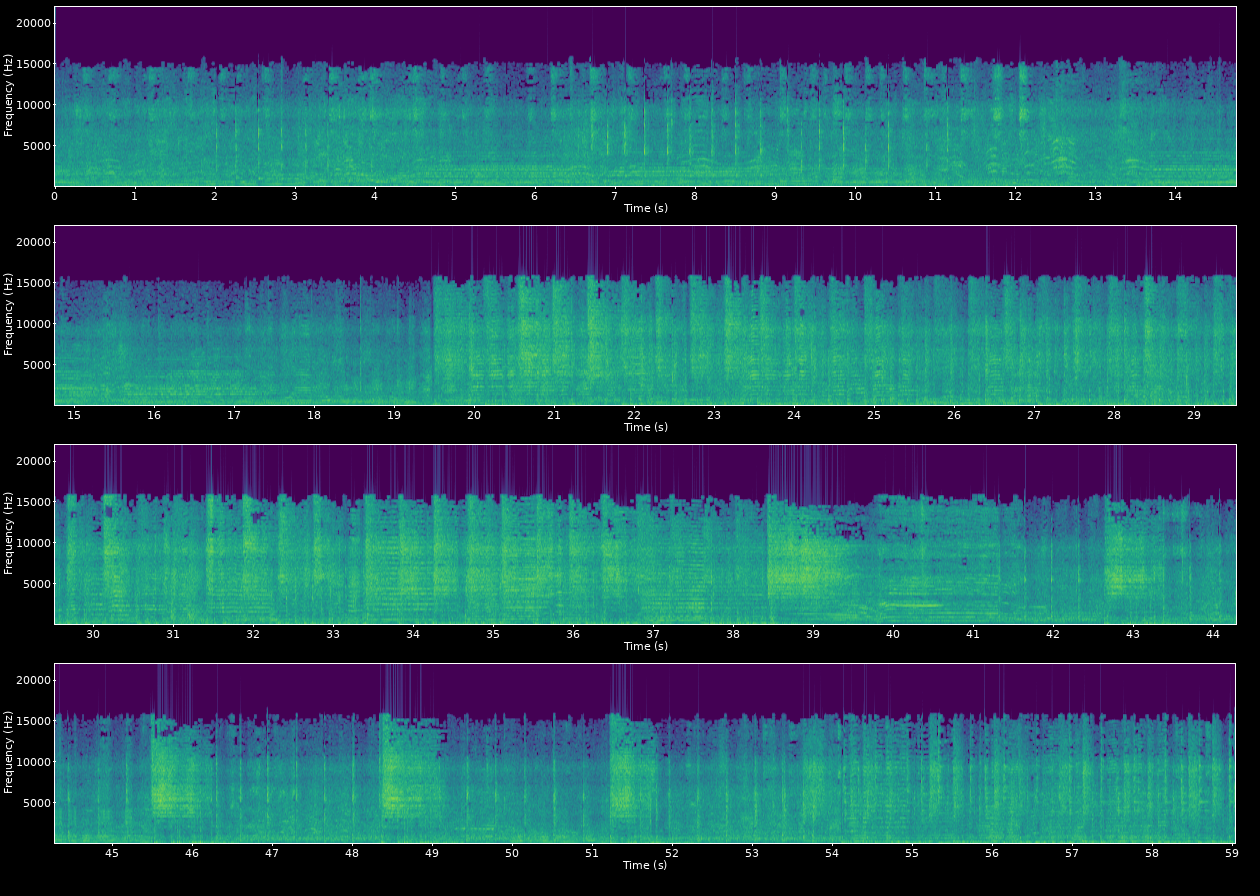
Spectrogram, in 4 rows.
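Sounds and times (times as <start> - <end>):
marching snare and bass drums: 0.0 - 4.7, 6.3 - 14.6, 17.5 - 59.0
brass melody: 0.0 - 59.0.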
